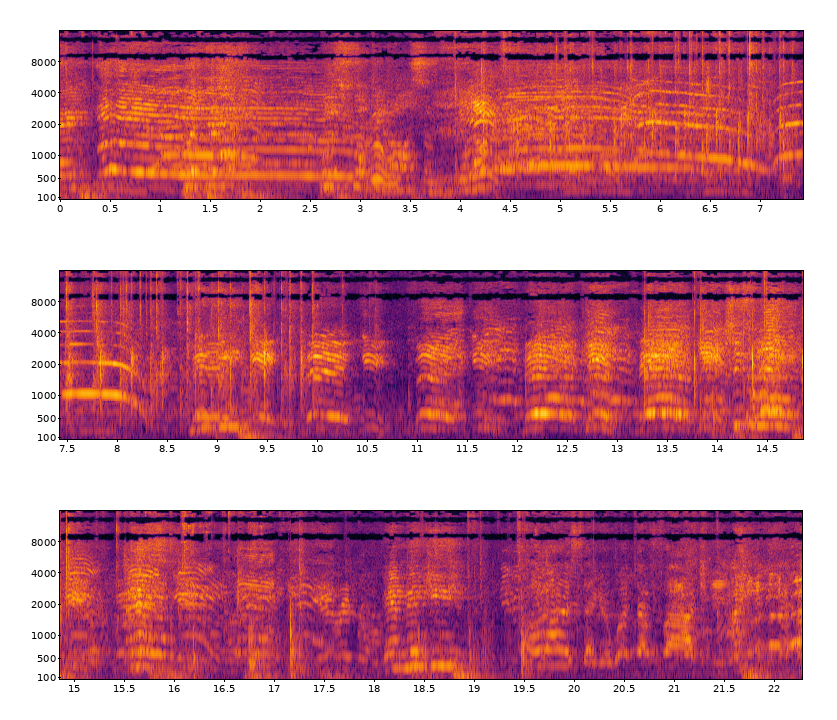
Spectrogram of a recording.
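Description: A man shouts loudly into a microphone, heard through loudspeakers in an echoing hall.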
